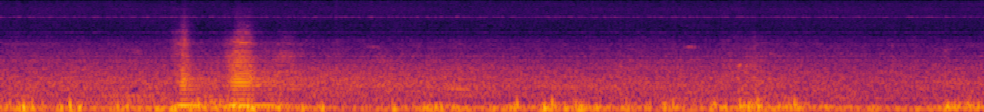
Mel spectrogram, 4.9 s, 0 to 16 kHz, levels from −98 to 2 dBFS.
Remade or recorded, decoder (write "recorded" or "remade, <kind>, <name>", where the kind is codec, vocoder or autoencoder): remade, autoencoder, DAC-VAE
